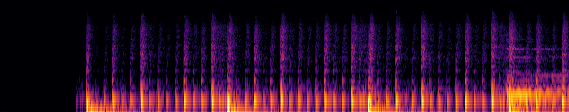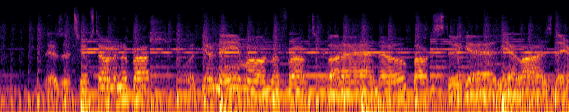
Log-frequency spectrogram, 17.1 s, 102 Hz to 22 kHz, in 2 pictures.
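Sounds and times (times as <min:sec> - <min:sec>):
heavy bass-drum hits: 0:01.2 - 0:17.0
pop-punk song with drums: 0:01.3 - 0:17.0.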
